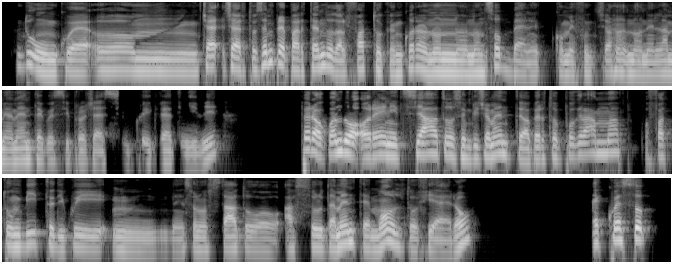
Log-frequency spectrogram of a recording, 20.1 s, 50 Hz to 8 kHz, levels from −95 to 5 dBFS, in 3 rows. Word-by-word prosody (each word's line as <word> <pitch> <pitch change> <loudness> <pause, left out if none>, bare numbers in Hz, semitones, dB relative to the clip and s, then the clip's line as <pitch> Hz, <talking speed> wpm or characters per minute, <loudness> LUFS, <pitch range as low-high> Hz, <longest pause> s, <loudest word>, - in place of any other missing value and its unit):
Dunque, 120 -7 +2
uhm, 125 -2 0
ce 155 +6 +3
certo, 140 -4 +1
sempre 190 +3 +3
partendo 145 +5 +2
dal 115 -3 +1
fatto 140 +1 -1
che 115 - -8
ancora 140 +6 0
non 120 0 +4
non 115 -1 +2
so 165 +7 0
bene 110 -7 -6
come 110 -1 -4
funzionano 110 +2 -4
nella 105 +2 -3
mia 115 -1 -2
mente 115 0 -3
questi 115 +1 -9
processi 100 -1 -8
qui 100 +1 -11
creativi, 100 - -6 0.8
però 205 -7 +5
quando 180 +1 +6
ho 155 - +6
reiniziato, 160 +2 +3
semplicemente 145 +4 -1
ho 115 - +3
aperto 130 +4 -2
il - - -13
programma, 170 +6 -2
ho 185 +5 -13
fatto 145 -1 -4
un 130 -1 +3
beat 150 +1 -4
di 115 -3 -2
cui, 115 -1 -3
mhmm, 100 -2 -5
ne 100 -1 -8
sono 110 0 -4
stato 110 -2 -2
assolutamente 120 +5 0
molto 125 -2 +2
fiero 95 -3 -1 1.2
e 155 0 -1
questo 190 - +3
125 Hz, 140 wpm, -23 LUFS, 110-150 Hz, 1.2 s, quando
